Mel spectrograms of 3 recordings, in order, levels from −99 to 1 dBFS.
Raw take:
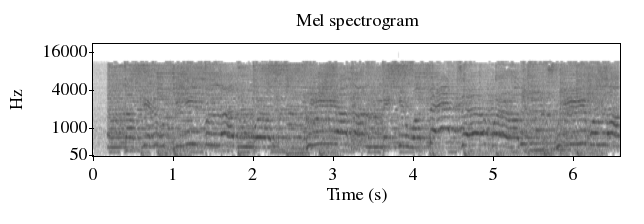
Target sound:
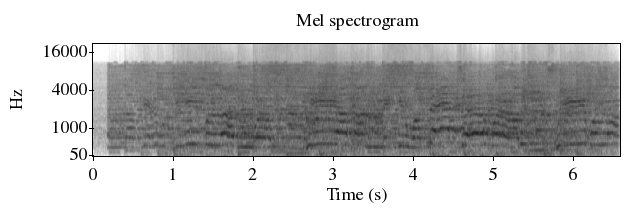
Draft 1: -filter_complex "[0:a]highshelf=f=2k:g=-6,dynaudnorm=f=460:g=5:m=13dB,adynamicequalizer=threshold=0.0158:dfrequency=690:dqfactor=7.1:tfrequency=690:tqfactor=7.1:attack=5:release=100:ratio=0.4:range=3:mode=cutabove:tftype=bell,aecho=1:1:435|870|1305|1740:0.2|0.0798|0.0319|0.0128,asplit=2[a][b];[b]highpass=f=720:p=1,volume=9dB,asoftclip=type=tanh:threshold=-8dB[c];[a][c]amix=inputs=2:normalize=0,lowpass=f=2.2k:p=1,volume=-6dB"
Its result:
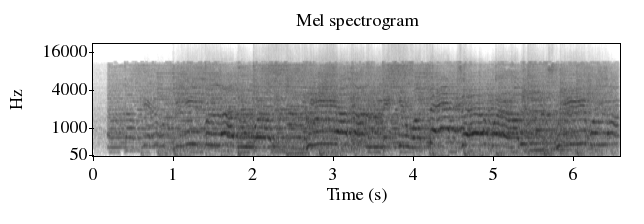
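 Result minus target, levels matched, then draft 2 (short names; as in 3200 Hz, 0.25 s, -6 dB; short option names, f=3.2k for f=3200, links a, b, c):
4000 Hz band -3.5 dB
-filter_complex "[0:a]highshelf=f=2k:g=4.5,dynaudnorm=f=460:g=5:m=13dB,adynamicequalizer=threshold=0.0158:dfrequency=690:dqfactor=7.1:tfrequency=690:tqfactor=7.1:attack=5:release=100:ratio=0.4:range=3:mode=cutabove:tftype=bell,aecho=1:1:435|870|1305|1740:0.2|0.0798|0.0319|0.0128,asplit=2[a][b];[b]highpass=f=720:p=1,volume=9dB,asoftclip=type=tanh:threshold=-8dB[c];[a][c]amix=inputs=2:normalize=0,lowpass=f=2.2k:p=1,volume=-6dB"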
